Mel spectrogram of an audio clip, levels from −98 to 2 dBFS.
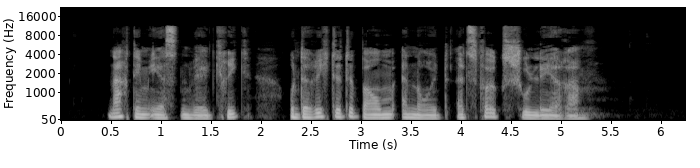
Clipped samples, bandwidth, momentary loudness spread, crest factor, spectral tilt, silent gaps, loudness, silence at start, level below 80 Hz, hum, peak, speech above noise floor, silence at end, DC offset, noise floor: under 0.1%; 11.5 kHz; 7 LU; 20 dB; -5 dB/octave; none; -31 LUFS; 0.5 s; -48 dBFS; none; -12 dBFS; 55 dB; 0.95 s; under 0.1%; -85 dBFS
